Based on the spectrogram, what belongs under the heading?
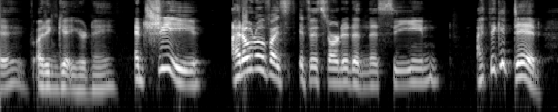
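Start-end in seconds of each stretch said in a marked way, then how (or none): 0.0-1.2 sultry, inviting, deep gravelly rasp, laid on thick. Retelling how Drake asks for Catherine's name: come-hither deep gravelly Drake voice. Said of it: "in a very come hither sorta deep, gravelly voice".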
